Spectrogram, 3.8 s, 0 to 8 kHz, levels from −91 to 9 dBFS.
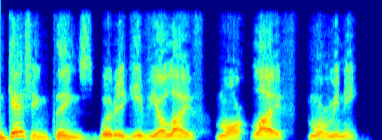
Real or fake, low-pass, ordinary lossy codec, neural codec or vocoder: fake; 7.2 kHz; none; codec, 16 kHz in and 24 kHz out, 0.4 kbps, LongCat-Audio-Codec, fine tuned four codebook decoder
